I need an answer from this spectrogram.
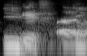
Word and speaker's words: Yves: So they try to pronounce it. Yves. It's Yves Edwards. It's just Yves. Yeah. Yves.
